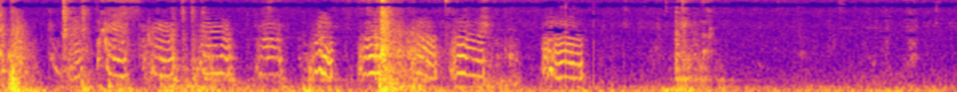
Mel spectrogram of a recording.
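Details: Pet chinchillas indoors: one-week-old kits Hinata and Ryo, now lively, being groomed by unrelated chinchilla Kaito. A rapid run of short wavering squeaks, each bending up and down in pitch, over soft rustling and handling noise.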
